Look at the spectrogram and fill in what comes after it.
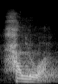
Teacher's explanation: And this Ha is like a, not H, but a kind of H from throat. Something comes out from throat.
